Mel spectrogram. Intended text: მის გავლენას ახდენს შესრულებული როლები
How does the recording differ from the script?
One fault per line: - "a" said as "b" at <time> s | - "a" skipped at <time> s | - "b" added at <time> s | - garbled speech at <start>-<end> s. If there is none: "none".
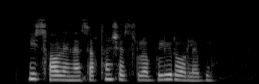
none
